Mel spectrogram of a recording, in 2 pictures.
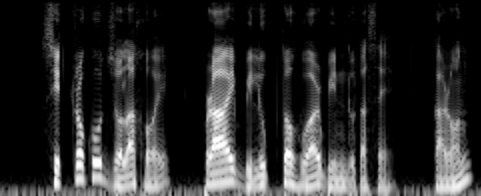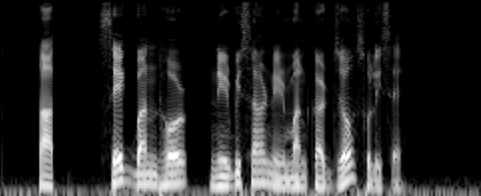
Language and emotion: Assamese, neutral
